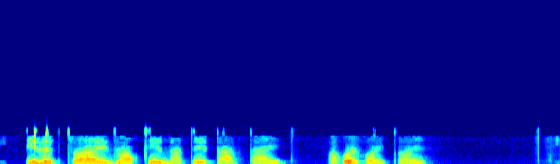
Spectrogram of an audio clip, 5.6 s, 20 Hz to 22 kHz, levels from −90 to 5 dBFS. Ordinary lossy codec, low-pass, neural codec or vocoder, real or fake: AAC, 16 kbps; 10.8 kHz; codec, 24 kHz, 0.9 kbps, WavTokenizer, medium music audio release; fake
